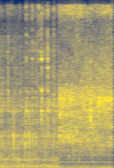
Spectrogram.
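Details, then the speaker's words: Washer tub (tanquinho) motor after replacing a loose, seizing bearing that had jammed the motor with loud noise: steady, even low hum with no grinding or knocking, running normally again. "E ai gente outra aqui funcionando Oi beleza um simples rolamento travado motor não tava funcionando"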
